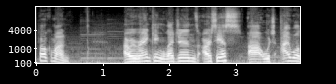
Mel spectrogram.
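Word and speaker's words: Arceus: you to pronounce it if that's how they wanted you to pronounce it they should have spelled it with a k Legends okay love that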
